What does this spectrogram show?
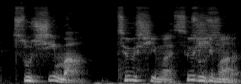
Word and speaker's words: Tsushima: is that he pronounces Tsushima Tsushima Tsushima Sookie come on the CVT is like half silent Tsushima Tsushima soo she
